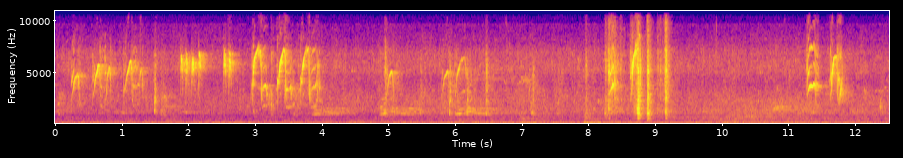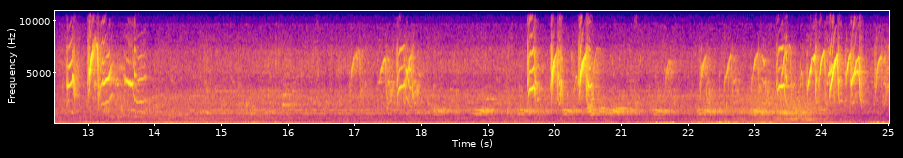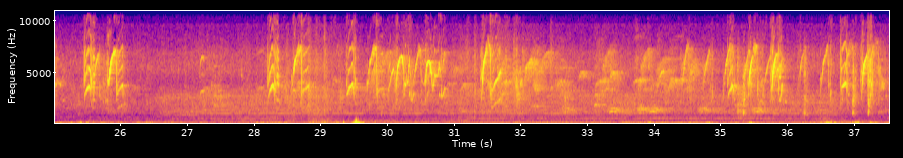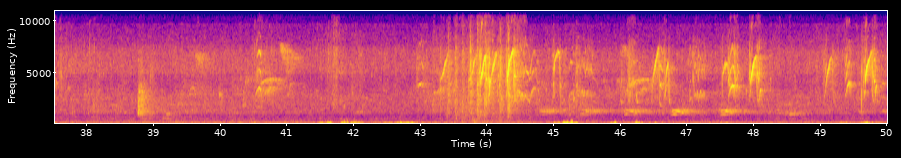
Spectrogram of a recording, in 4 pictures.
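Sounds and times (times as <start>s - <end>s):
small birds chirping: 0.0s - 7.4s, 27.0s - 37.9s, 42.9s - 50.0s.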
